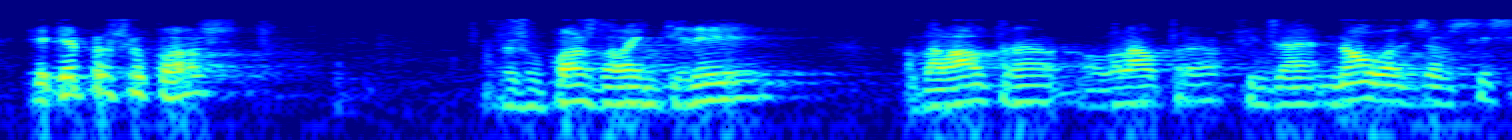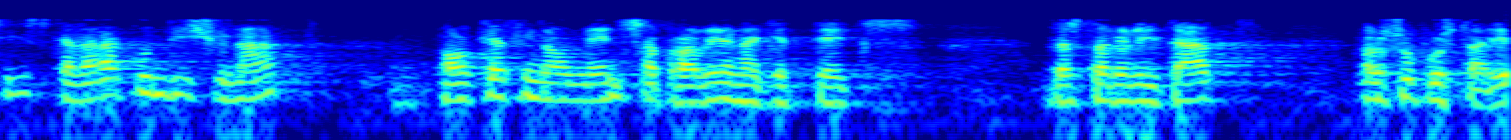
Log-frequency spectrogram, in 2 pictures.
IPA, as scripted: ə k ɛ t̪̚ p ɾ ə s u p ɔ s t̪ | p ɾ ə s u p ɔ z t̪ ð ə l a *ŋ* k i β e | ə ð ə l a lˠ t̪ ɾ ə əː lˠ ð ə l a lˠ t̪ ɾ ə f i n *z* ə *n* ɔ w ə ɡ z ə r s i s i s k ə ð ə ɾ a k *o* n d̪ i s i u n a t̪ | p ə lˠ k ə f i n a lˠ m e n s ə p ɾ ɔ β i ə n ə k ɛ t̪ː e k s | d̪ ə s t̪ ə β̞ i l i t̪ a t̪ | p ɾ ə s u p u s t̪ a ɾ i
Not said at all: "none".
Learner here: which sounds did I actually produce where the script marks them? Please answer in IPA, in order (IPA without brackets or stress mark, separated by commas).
ɲ, z, n, u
